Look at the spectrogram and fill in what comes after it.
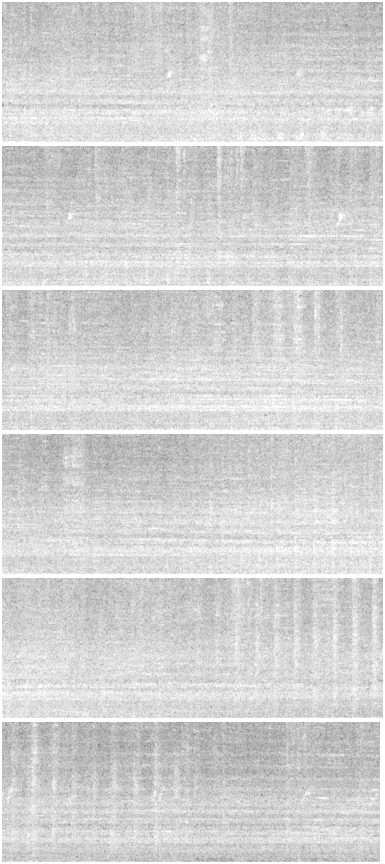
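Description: Freight cars of a CN train, covered hoppers and tank cars, rolling past: a steady rumble of steel wheels on rail with clicks from the wheels and faint high wheel squeal. The sound eases off a little near the end.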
